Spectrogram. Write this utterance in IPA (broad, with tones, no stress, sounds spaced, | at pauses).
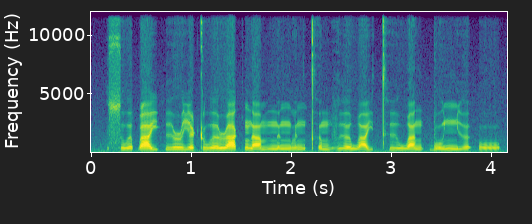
s u˨˩ ə̯ ɓ a˧ j ʔ ɨ˧˥ ɹ i˧ ə̯ ʈ u˧ ə̯ ɹ a˦˥ k̚ n a˨˩˨ m n ə˨˩ ŋ l ə˨˩˨ ŋ t̪ʰ ə˨˩˨ m v ɨ˧ ə̯ w a˨˩˨ j t̪ʰ ɨ˧ w a˨˩ n ɓ o˧˥ ɲ ɨ˨˩˦ ə̯ ʔ o˨˩˨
